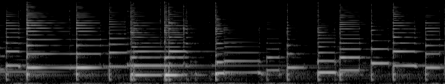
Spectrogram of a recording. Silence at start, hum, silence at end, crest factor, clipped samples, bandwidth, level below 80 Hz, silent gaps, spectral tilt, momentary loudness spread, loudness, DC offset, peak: 0 s; none; 0 s; 18 dB; under 0.1%; over 20 kHz; -60 dBFS; none; -0.5 dB/octave; 12 LU; -29 LUFS; under 0.1%; -10 dBFS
